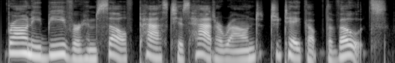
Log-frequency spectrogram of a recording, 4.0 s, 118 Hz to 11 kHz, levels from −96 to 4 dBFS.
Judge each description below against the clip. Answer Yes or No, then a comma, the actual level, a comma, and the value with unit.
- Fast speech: No, average, 180 wpm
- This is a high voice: No, medium, 180 Hz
